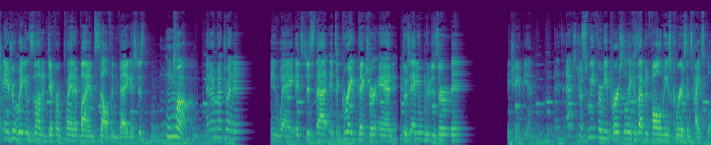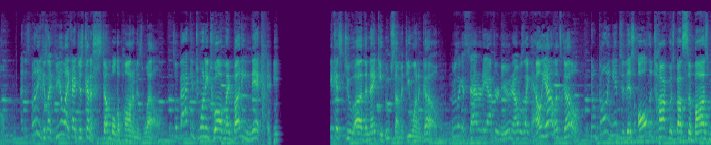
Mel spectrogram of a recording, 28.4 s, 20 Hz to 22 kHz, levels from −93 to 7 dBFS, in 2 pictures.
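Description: The audio has three gaps of about 0.7 to 1.1 s, at 4.69–5.44 s, 9.08–10.18 s and 19.75–20.85 s, likely long network dropouts: a fading smear, then up to about a second of flat near-silent waveform. Bursts of packet loss at 7.93, 8.41, 8.89, 19.45 and 19.62 s each drop about 60–120 ms, leaving short held buzzes or fading hisses that show as stretched, decaying horizontal streaks on a spectrogram.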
